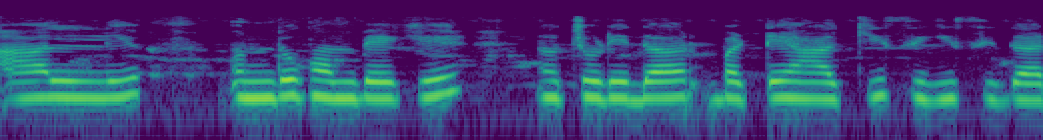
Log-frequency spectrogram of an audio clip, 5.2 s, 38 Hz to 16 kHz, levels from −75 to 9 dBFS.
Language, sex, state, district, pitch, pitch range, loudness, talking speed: Kannada, female, Karnataka, Bidar, 240 Hz, 235-250 Hz, -14 LUFS, 80 wpm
